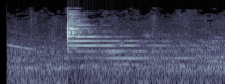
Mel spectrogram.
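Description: Boxing ring bell struck once about two-thirds of a second in, ringing on and fading over about a second, the signal that the round is starting, with arena crowd noise beneath.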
